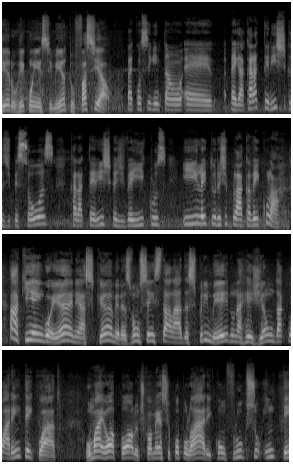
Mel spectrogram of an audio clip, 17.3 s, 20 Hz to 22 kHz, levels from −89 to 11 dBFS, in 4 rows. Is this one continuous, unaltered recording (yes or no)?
yes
